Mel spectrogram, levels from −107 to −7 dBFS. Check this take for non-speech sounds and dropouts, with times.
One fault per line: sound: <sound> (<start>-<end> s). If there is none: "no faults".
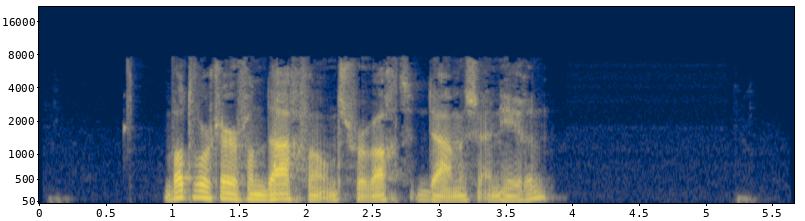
no faults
